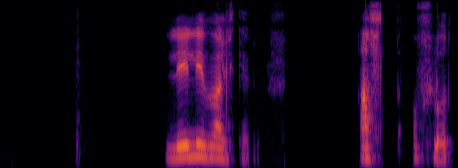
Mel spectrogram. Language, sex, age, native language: Icelandic, female, 50-59, Icelandic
